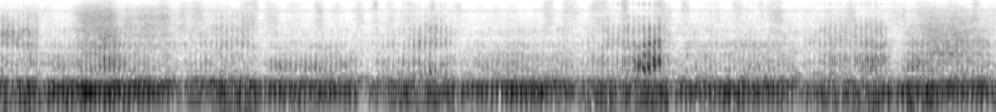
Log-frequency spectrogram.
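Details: Sleeping twin kittens purring, a continuous low rumble with rhythmic swells roughly every second as they breathe in and out.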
